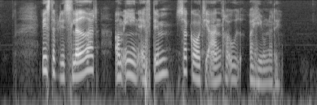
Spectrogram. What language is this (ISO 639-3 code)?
dan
